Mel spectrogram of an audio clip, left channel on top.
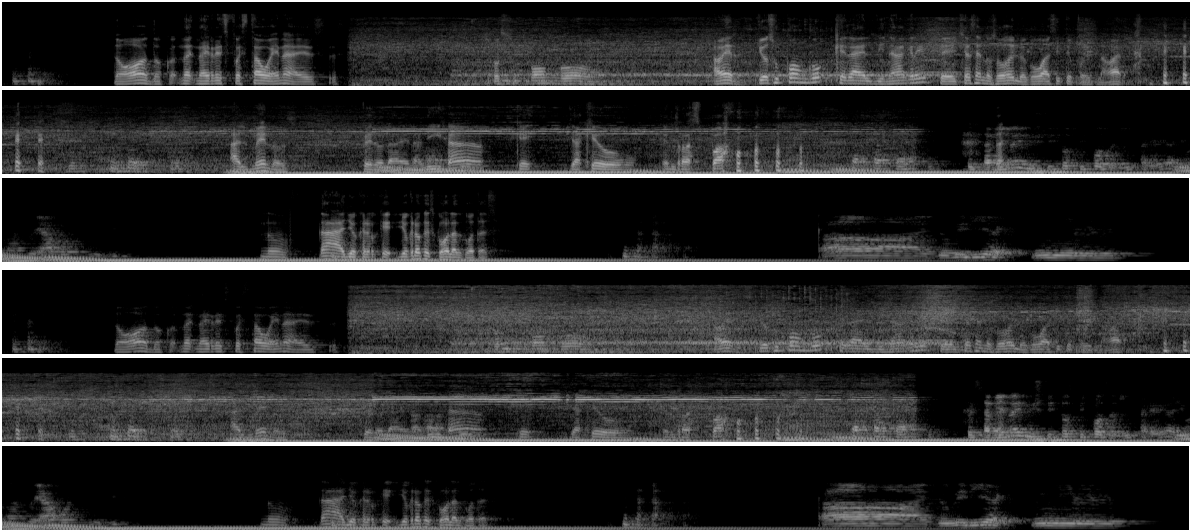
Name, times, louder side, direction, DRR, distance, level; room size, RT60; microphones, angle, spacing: voice 1, 0.1-0.5 3.8-3.9 4.7-5.5 12.5-13.3 13.5-13.8 16.0-16.6 20.4-21.2 21.5-24.9 27.0-27.3 30.0-30.4 31.9-34.9, right 2 dB, 50° right, 2.0 m, -39 dB
voice 2, 1.1-3.4 4.6-6.0 7.1-12.7 14.2-14.8 15.5-16.7 17.0-17.2 17.5-20.4 21.5-21.9 26.3-26.7 26.9-28.6, left 7 dB, 85° left, 0.5 m, -33 dB
Motorcycle, 3.5-21.0, right 9 dB, 30° right, 0.8 m, -34 dB
sound 1, 4.5-9.5, right 1 dB, 80° right, 1.3 m, -40 dB
sound 2, 14.1-33.1, left 1 dB, 20° left, 0.6 m, -35 dB
14.5 x 5.3 x 8.2 m
head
